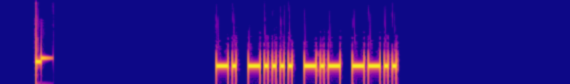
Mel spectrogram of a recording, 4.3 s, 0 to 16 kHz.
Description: Morse code, heard as a keyed tone, about 40 wpm, 700 Hz. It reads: N6KZ
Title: NA SOTA Chaser Callsigns 40wpm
